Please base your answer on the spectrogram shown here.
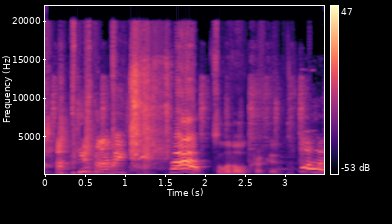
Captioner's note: drill hums; yells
